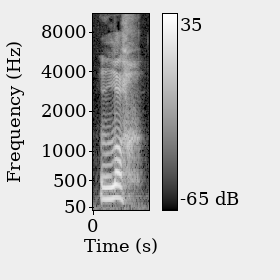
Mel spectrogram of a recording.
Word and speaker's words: loch: So it's a little bit like the way we say Bach sometimes, and we write it CH, or the Scottish loch. Okay, I don't pronounce Scottish correctly, I'm sure, but it's a little bit like that. Loch.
